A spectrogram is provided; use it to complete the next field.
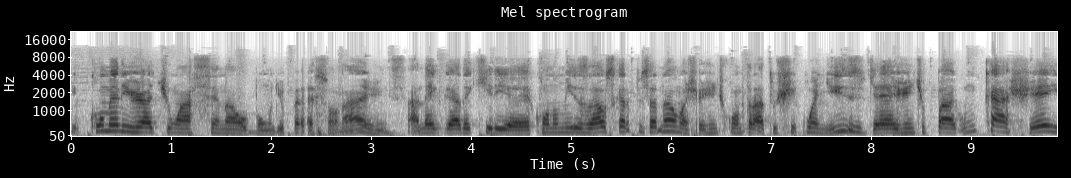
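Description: Ordinary pitch variation at a moderate pace with hardly any pauses, against noticeable background noise. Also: man. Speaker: podcast co-host. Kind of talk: casual chat.

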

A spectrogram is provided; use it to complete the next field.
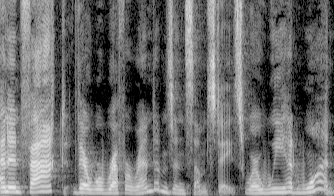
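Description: A woman with a US Midwestern accent talks at a fairly quick pace, her medium pitch carrying lively intonation. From Ohio, US Midwest. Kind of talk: panel talk before a live audience. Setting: conference stage with live audience.

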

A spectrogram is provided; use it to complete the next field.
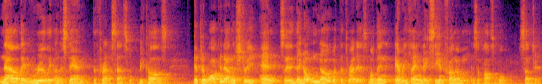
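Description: Over noticeable background noise and audible room echo, a man talks at a moderate pace in a fairly low pitch with ordinary pitch variation. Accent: American. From US, Philadelphia. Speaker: security specialist and trainer. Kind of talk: casual interview.

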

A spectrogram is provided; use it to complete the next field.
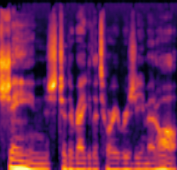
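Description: In a very clean recording with a silent background, a man talks at a moderate pace, his voice dark, mellow and somewhat breathy. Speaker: law lecturer. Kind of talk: lecture. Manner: formal, explanatory.

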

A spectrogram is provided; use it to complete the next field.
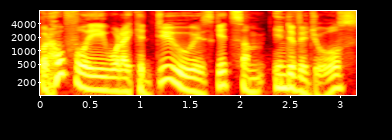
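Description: A man has an ordinary speaking voice at a medium pitch. The sound is dry and close with no echo, in a very clean recording with a silent background. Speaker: podcast host and game master. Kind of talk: solo podcast intro and show pitch. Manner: informal, conversational, self-deprecating.

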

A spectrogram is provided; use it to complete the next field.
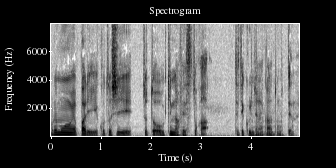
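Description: A man with a very deep, low pitch and a dark, mellow tone, very fast, with very wide pitch swings and a dry, close sound with no echo. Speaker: podcast host. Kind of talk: casual chat.

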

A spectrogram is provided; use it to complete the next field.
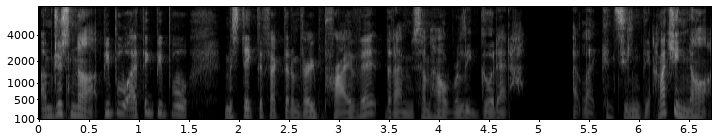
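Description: A man with an American accent talks at a very fast pace. His intonation is lively. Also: medium pitch for a man, very clean recording, silent background. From US. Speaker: podcast co-host. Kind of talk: casual chat.

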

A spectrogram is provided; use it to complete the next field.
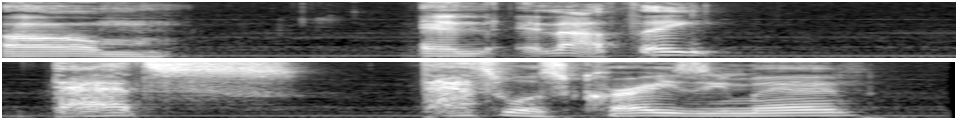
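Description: A man's medium-pitched voice with ordinary pitch variation, music playing in the background. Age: 30s. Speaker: strength and conditioning coach. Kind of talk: interview. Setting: camper studio. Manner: halting.

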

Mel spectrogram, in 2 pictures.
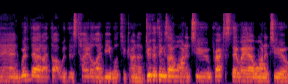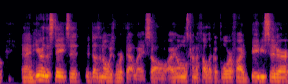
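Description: A man speaks at a fairly quick pace and a fairly high pitch, monotone and flat, with hardly any pauses. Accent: Midwestern. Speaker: physical therapist and educator. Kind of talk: casual interview chat. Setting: video call. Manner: fast.

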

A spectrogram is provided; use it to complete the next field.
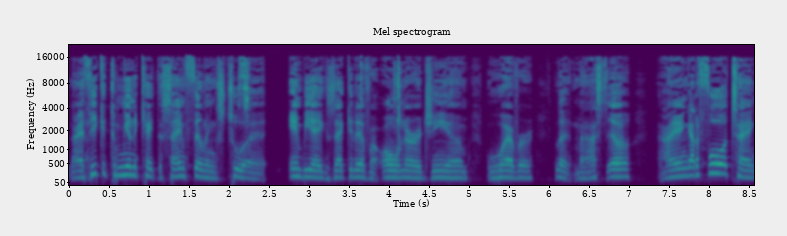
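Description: A fairly high-pitched man with ordinary pitch variation, in a very clean recording with a silent background and a dry, close sound with no echo. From Southfield, Michigan (Detroit area). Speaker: podcast co-host. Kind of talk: casual chat.

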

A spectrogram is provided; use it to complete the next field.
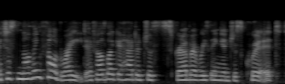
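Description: Speaking with a German accent, a woman uses a fairly high pitch and fairly even intonation. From Germany. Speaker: author and motivational speaker. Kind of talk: interview.

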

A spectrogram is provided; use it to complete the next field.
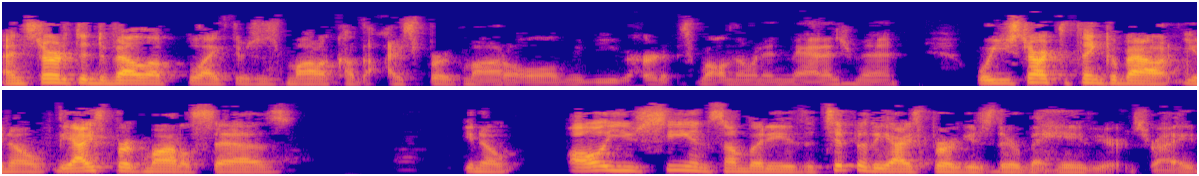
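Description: A man with a medium pitch talks at a very fast pace, his somewhat breathy voice full of lively intonation and big swings in loudness. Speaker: tech consultant, former engineering director. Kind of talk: interview conversation.

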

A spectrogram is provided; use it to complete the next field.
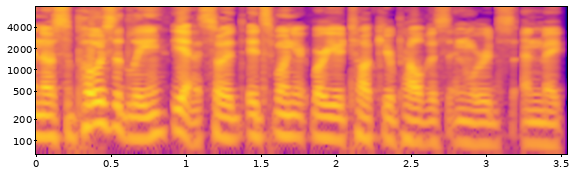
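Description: A man with a plain, everyday voice talks at a moderate pace and a fairly low pitch, with ordinary pitch variation and a dry, close sound with no echo. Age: 20s. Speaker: campus radio podcast host. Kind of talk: casual educational chat.

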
